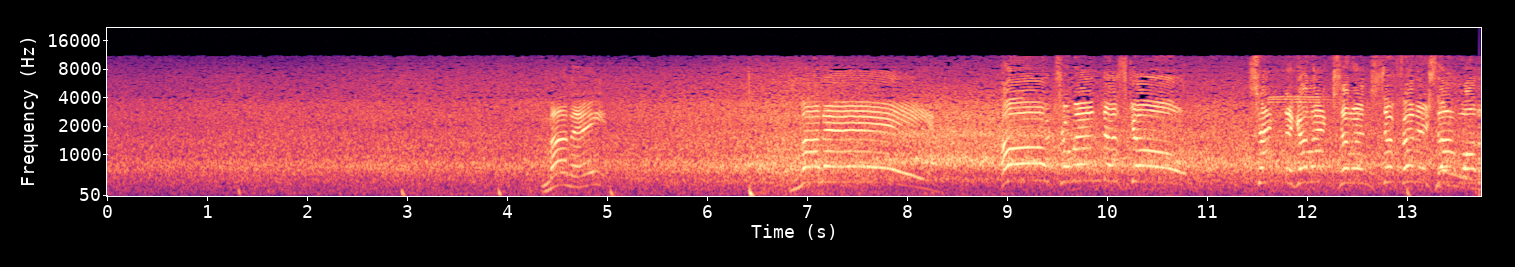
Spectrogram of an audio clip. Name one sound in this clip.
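A stadium crowd roars steadily and grows louder.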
